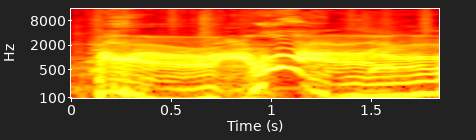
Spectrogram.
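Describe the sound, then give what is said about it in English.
A voice imitates a dog, the pet dog Pila, who looks a bit like a lion, giving a drawn-out run of yipping, whining barks with a rising and falling pitch. It is loud and continuous for about two seconds. “It's my dog, Pila.”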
